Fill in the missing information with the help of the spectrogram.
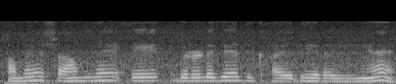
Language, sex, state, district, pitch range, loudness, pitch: Hindi, male, Uttar Pradesh, Ghazipur, 150-175 Hz, -19 LUFS, 165 Hz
